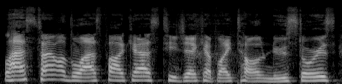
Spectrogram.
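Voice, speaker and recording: A man co-hosting a casual podcast chat, defensive and excitable, talking about himself. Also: high-pitched, normal speed, no echo, studio quality. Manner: self-deprecating, defensive, excitable. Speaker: podcast co-host.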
